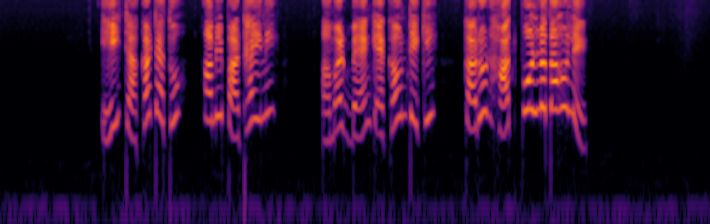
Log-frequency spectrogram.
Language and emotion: Bengali, fearful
